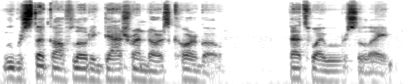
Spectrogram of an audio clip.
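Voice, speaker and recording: A man reading a composed, persuasive rebel officer with a husky voice in a sci-fi table read. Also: low voice, fairly even intonation, moderate pace, sharp tone, full character voice. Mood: friendly, dry.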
